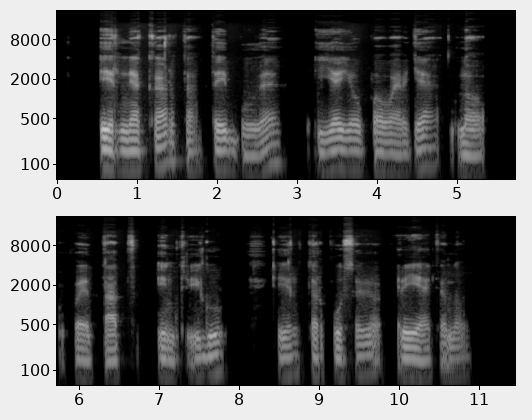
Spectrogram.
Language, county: Lithuanian, Klaipėda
